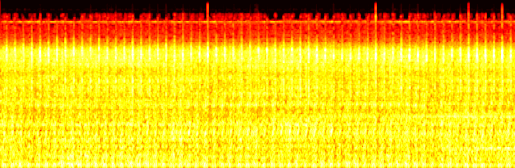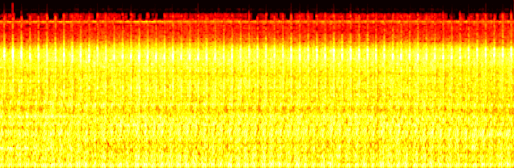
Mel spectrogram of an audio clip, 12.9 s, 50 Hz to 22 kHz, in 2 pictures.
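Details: Toyota Previa 2AZ engine: sharp, steady metallic knock throughout idle; spun connecting rod bearings on crankshaft.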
